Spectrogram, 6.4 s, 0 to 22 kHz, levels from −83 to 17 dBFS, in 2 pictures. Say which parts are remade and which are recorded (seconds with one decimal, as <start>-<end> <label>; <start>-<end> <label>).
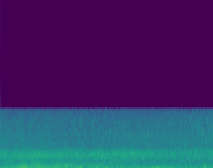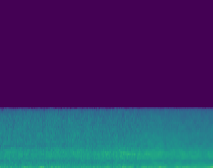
0.0-1.0 remade; 1.0-1.8 recorded; 1.8-2.5 remade; 2.5-5.3 recorded; 5.3-6.4 remade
